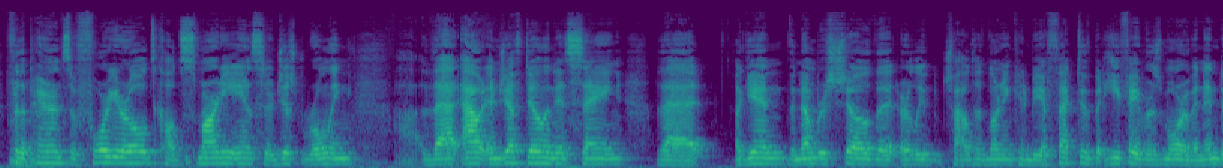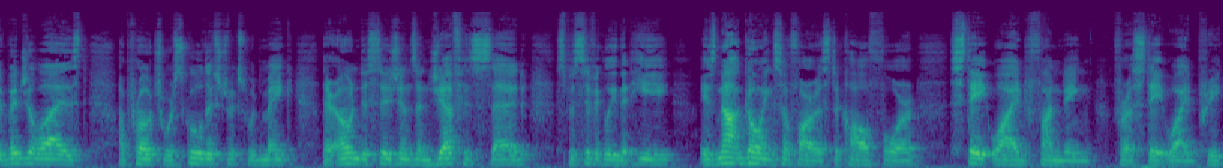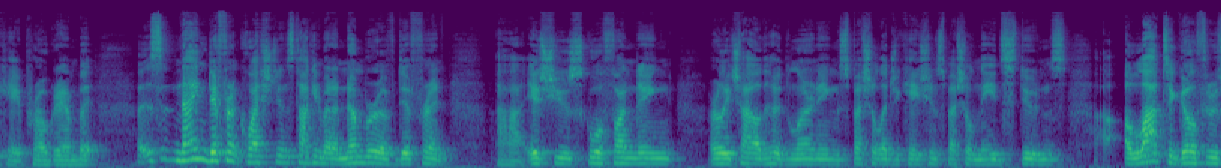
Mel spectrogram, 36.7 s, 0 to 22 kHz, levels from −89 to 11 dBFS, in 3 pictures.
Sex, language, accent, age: male, English, American, 30-49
